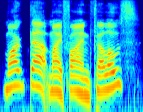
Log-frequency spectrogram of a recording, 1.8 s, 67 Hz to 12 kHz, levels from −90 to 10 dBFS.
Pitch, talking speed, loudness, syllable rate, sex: 195 Hz, 165 wpm, -15 LUFS, 3.6 syllables/s, male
